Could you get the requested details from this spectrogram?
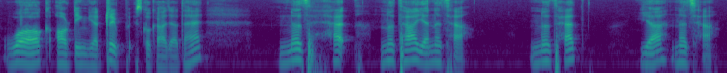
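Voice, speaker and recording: A man's voice: medium pitch, a little mellow. A man teaching Arabic phrases in an online lesson, explaining patiently and repeating each word several times, with English glosses mixed in. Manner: switches between Hindi-Urdu explanation and English glosses.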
